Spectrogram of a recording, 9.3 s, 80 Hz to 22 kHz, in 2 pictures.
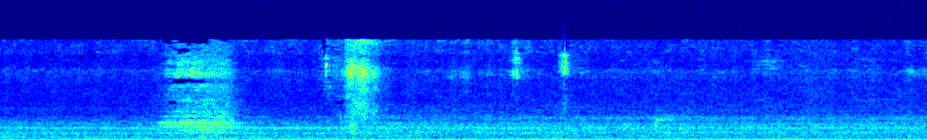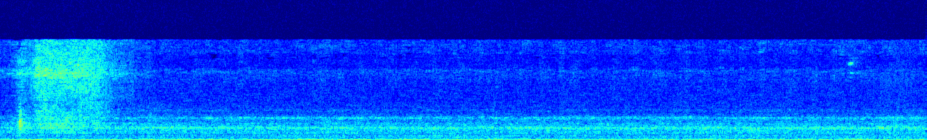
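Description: Land Rover Freelander 2's engine idling, heard from inside the cabin as a steady low rumble; it is kept running to hold the battery charge during a software flash. A few brief rustles come about one, two and five seconds in.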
